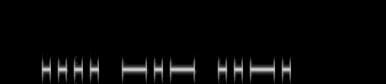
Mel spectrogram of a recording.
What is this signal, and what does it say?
Morse code, heard as a keyed tone, about 15 wpm, 700 Hz. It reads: HKF
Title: USA Call Sign Postfixes - 3 Letters 15wpm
